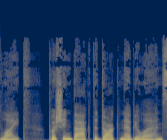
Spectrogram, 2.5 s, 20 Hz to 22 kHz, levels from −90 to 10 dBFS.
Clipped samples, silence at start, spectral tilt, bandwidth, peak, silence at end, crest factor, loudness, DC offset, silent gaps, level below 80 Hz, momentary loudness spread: under 0.1%; 0 s; -5.5 dB/octave; 16.5 kHz; -6 dBFS; 0 s; 14 dB; -21 LUFS; under 0.1%; none; -46 dBFS; 8 LU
